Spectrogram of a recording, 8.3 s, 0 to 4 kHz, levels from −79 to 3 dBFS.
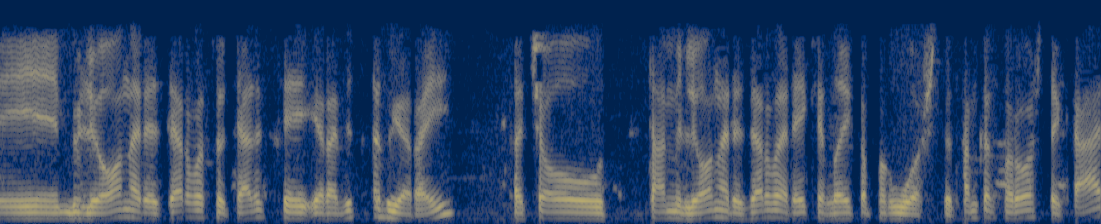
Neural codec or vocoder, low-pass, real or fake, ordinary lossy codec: none; 3.6 kHz; real; MP3, 32 kbps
